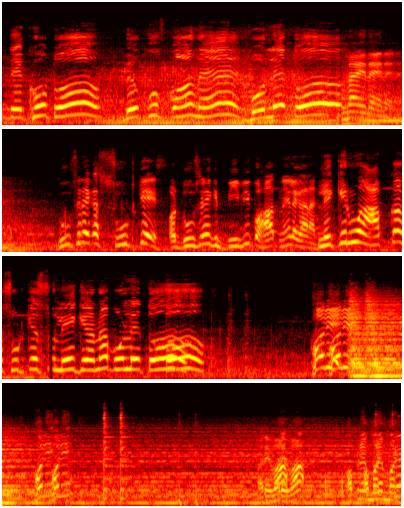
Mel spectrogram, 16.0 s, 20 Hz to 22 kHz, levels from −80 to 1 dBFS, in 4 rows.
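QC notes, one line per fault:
3.27–3.35 s, short stall from a late packet: the sound holds for about 56 ms, as if frozen, then resumes exactly where it left off. Nothing is lost, unlike packet loss; the packet arrived late, so everything afterward runs 56 ms later.
3.37–3.41 s and 8.46–8.51 s, short concealed packet loss: brief smears where audio never arrived. The first gap is about 20 ms, bridged with 16 ms of continued sound. The second gap is about 40 ms, bridged with 35 ms. Unlike a stall, real material is gone, so short sounds can vanish.
9.64 s to end, doubled audio track: from 9.64 s a second full-band copy of the audio starts abruptly and runs to the end, about as loud as the original and trailing it by roughly 150 ms. It has no decay or room colour, which separates it from an echo or reverb. The likely cause is a second, slower capture path mixed in alongside the first.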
